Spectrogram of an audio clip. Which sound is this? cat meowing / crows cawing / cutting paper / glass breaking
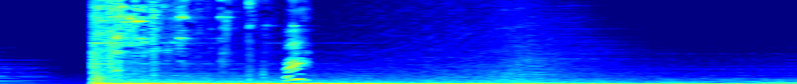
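glass breaking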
